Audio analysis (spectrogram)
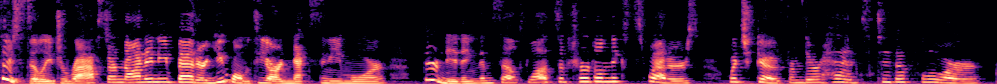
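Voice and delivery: lively picture-book read-aloud in rhyme; sing-song storytime voice for little listeners; reading to children. A narrator's reading. Teacher reading a rhyming book to children, lively.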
